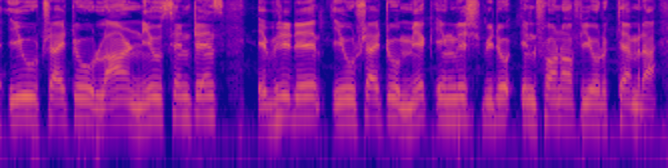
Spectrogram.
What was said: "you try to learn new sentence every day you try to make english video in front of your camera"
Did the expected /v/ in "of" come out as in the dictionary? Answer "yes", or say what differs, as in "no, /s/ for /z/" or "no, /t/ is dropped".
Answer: no, /p/ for /v/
